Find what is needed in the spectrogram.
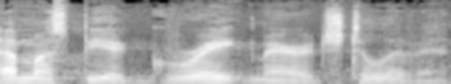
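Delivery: deadpan, dry sarcasm, dropped low. Describing a spouse who keeps tight control, the speaker comments, sarcastic. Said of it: "I hope you sense my sarcasm there".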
